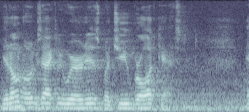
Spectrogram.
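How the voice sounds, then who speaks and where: A man talks at a moderate pace. Room echo is audible and background noise is noticeable. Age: 70s. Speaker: songwriter and folk musician. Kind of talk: panel talk at a festival session. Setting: festival info session with audience.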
